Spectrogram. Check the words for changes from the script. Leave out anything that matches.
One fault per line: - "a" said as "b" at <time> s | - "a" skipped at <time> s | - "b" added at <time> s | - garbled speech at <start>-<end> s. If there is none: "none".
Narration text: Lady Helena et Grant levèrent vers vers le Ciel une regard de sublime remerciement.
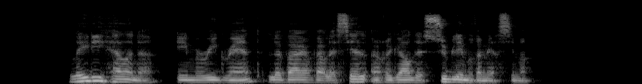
- "Mary" added at 1.9 s
- "vers" skipped at 3.2 s
- "une" said as "un" at 3.7 s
